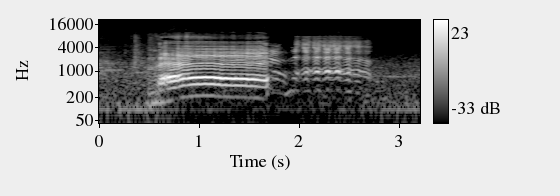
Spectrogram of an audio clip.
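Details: Sheep bleating: one long, steady, strongly harmonic bleat of about a second, followed by a shorter, quieter, wavering bleat that trembles in pitch before fading.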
